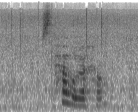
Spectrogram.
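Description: Spanish tortilla cooking in a pan gives a steady, soft sizzle throughout, with a brief voice-like tone rising over it partway through.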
